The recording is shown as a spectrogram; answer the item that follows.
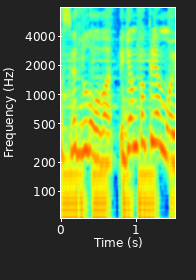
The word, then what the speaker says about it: Свердлова: светлого так нам сюда местные жители в названии делают ударение на букву е хотя свое имя улица получила в честь революционера якова свердлова идем по прямой к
